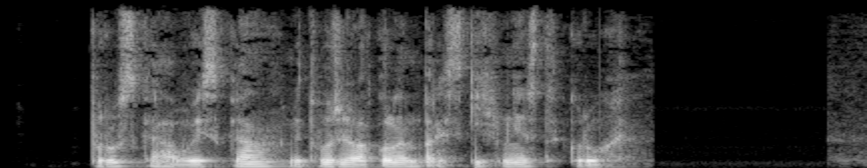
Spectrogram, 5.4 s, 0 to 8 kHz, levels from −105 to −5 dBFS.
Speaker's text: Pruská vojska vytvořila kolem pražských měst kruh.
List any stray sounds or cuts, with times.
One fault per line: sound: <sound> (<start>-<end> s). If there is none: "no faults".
no faults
